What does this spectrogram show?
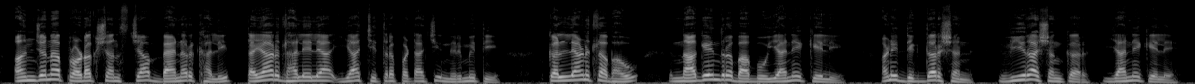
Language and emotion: Marathi, neutral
